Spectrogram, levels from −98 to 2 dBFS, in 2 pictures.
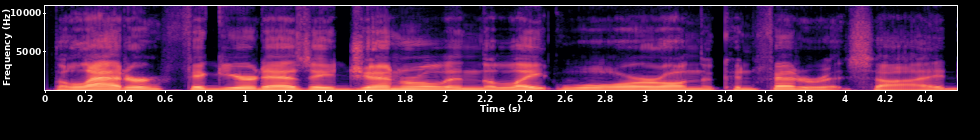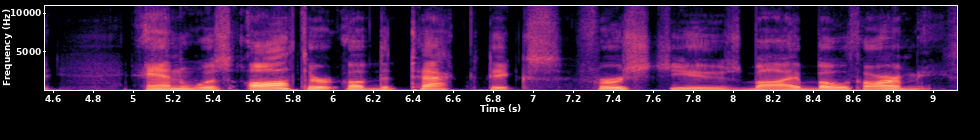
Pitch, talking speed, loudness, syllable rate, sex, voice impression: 140 Hz, 165 wpm, -20 LUFS, 4.5 syllables/s, male, masculine, middle-aged, thick, tensed, clear, fluent, calm, mature, friendly, reassuring, wild, slightly strict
